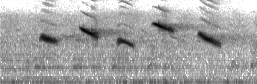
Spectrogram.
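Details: Wild green-winged saltator in nature giving its song: five rich, slurred whistles falling in pitch, the second and fourth higher than the rest, spaced about half a second apart, with little else audible.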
